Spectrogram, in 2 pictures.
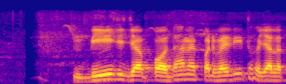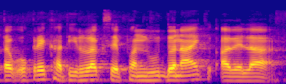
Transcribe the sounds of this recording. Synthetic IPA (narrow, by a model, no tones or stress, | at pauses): biːd͡ʒd͡ʒəb̚pɔːd̪ʱamẽpəɾɪbət̪ɪt̪ɦod͡ʒaːlat̪əbo̰kɾekʰaːt̪iːɾələksepʰə̃nd̪ud̪ənaːjəka̰ʋeːlaː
